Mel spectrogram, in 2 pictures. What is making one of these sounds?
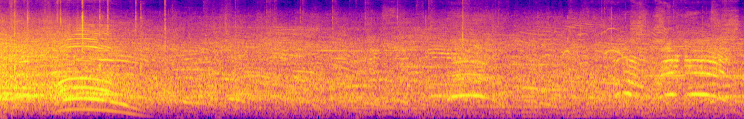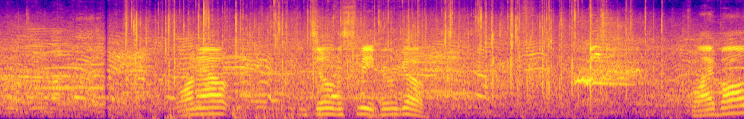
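Men in the crowd shout loudly at close range.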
